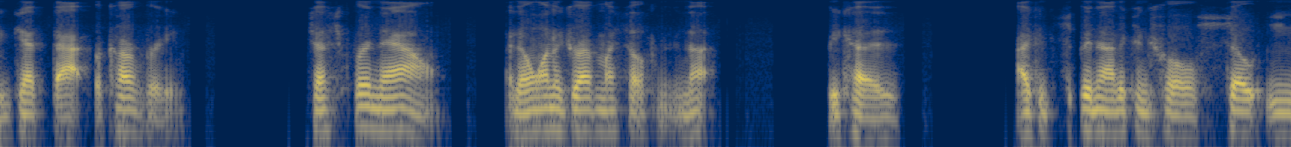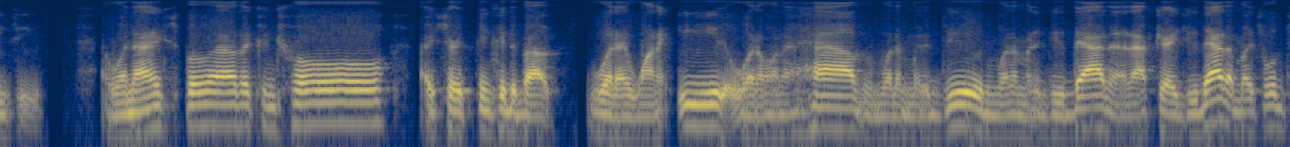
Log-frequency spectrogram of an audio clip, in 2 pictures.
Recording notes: from the 100 Pounders Phone Meeting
